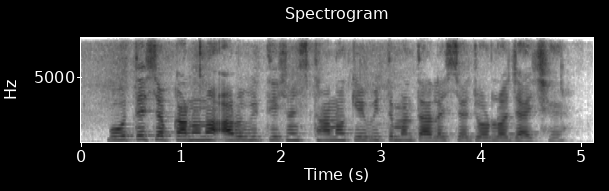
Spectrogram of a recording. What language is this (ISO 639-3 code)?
mai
